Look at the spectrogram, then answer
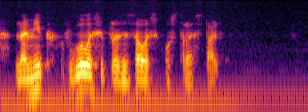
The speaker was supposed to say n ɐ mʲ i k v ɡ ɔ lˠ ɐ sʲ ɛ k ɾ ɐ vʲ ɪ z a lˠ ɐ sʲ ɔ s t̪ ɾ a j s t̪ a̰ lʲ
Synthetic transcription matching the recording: n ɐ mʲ i k v ɡ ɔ lˠ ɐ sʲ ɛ p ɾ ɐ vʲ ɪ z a lˠ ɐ sʲ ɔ s t̪ ɾ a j s t̪ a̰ lʲ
